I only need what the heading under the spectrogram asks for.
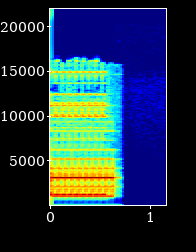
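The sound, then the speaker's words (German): A telephone bell ringing: one rapid burst of about nine metallic strikes in an even trill, then it stops abruptly into silence. “Als ich nach Hause kam, klingelte das Telefon. 2:10. Ich ließ es klingeln.”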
